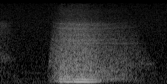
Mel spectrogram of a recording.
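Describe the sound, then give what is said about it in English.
Someone imitates blowing breath over food at a home barbecue with one soft, breathy puff that swells and fades over about a second, with no talk. “there might be a time during that event where I just start profusely blowing on all the food. Breathing in deep”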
